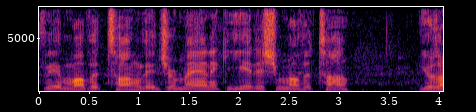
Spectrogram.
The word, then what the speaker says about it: Yiddish: hebrew is not yiddish yiddish is not yedish yiddish hebrew as what people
